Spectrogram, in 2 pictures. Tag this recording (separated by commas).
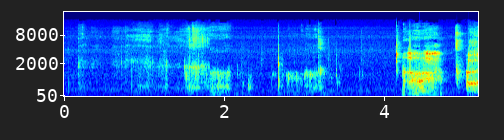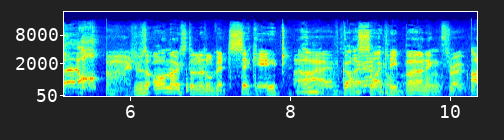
Speech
